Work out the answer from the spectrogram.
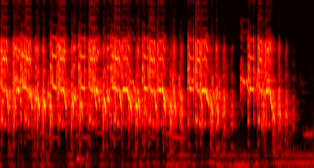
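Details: Harsh, raucous squawking from a grey francolin, loud and continuous in choppy bursts, with a brief break before a final burst that trails off.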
